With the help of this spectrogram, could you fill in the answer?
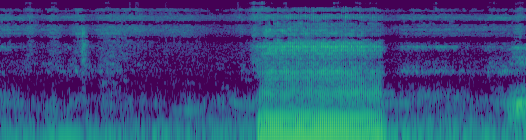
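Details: Old pet dog snoring: one loud, low, rumbling snore lasting over a second. The room is quiet before and after it.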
